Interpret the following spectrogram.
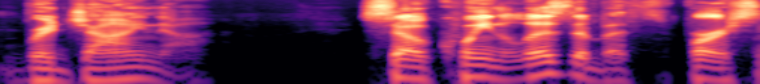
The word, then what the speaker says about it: Regina: That's the British Canadian version of Regina. They say Regina.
